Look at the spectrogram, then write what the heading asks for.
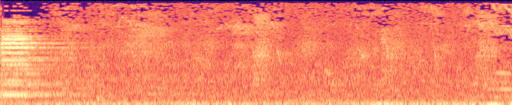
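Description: Birds calling over a steady outdoor hiss, with a short pitched call right at the start.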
